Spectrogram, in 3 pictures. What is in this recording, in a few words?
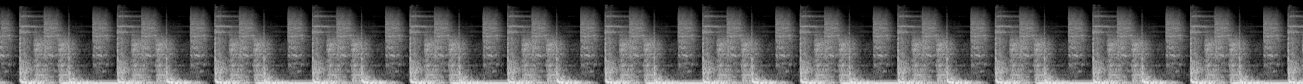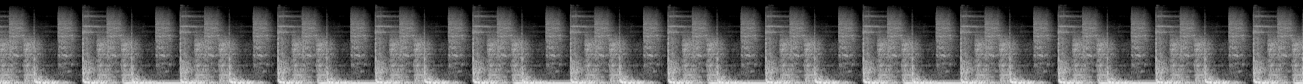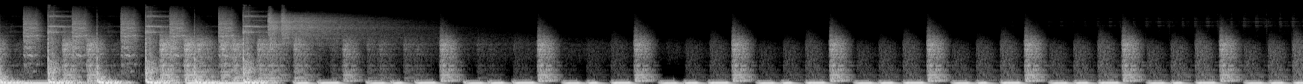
Dub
